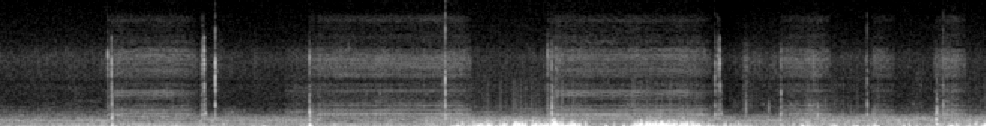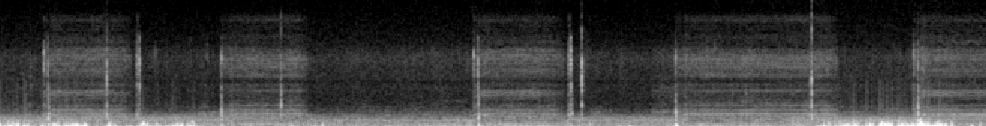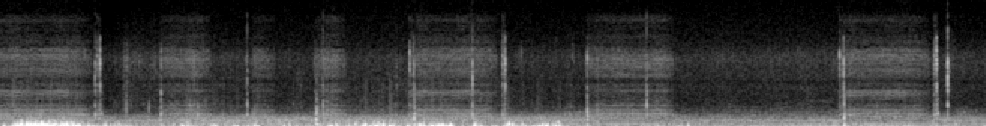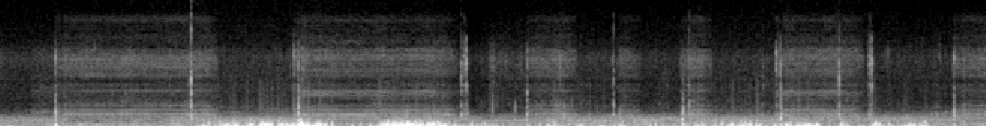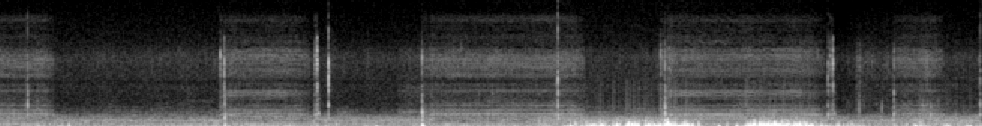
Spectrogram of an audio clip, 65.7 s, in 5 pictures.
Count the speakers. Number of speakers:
zero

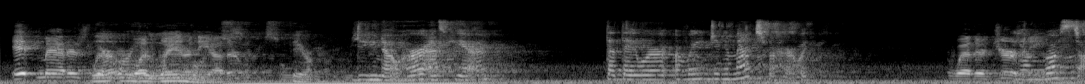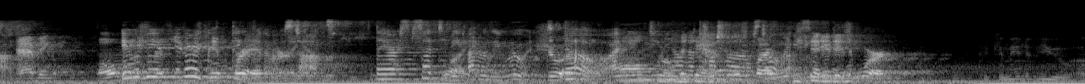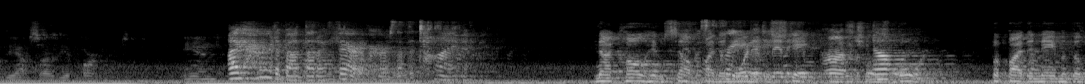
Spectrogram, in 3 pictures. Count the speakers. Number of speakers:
four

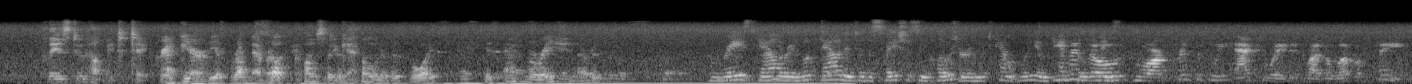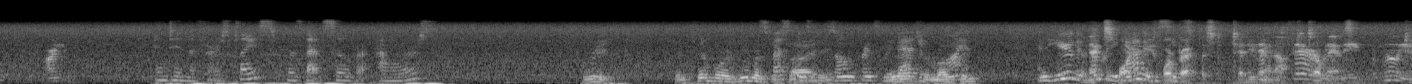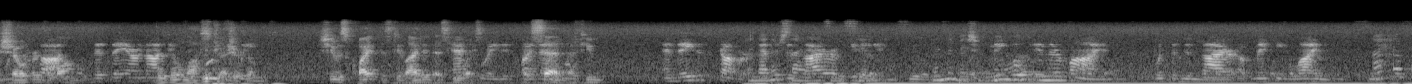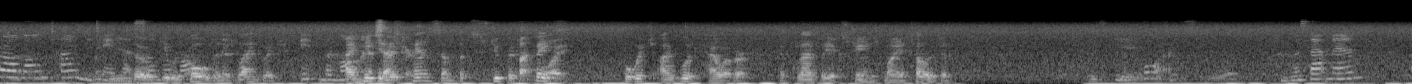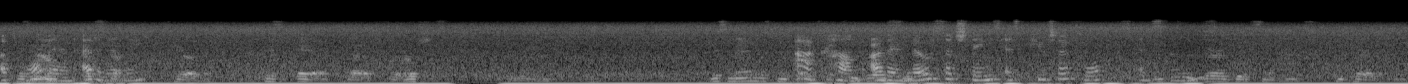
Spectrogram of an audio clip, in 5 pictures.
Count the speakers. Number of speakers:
seven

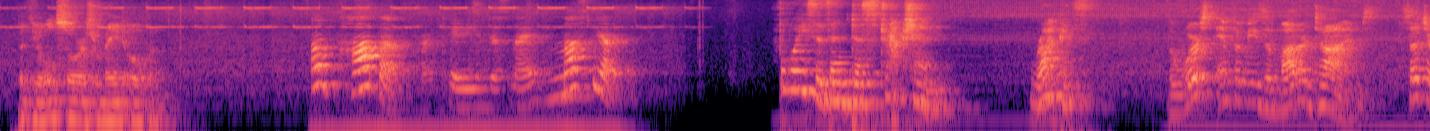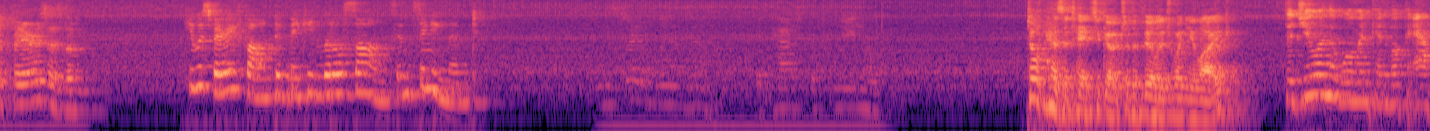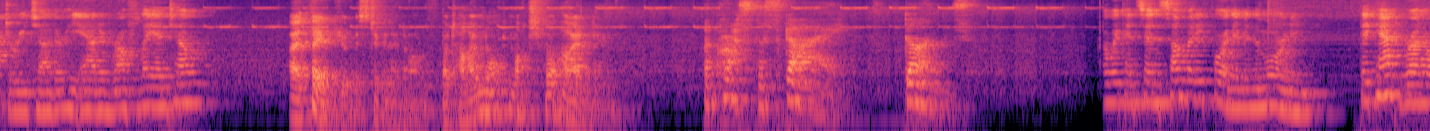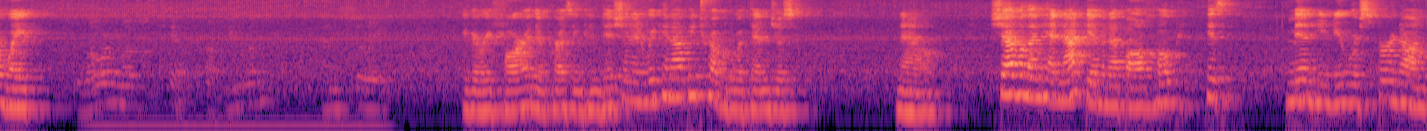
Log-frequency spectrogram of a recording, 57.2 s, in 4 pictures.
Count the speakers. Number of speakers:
eight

